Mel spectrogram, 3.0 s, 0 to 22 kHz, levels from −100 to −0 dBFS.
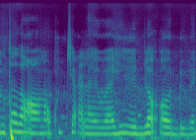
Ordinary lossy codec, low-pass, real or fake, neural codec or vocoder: none; 19.8 kHz; fake; codec, 44.1 kHz, 7.8 kbps, DAC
